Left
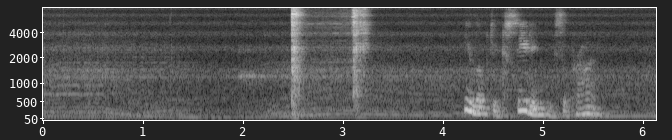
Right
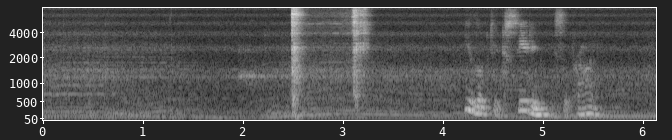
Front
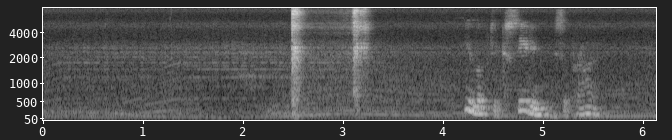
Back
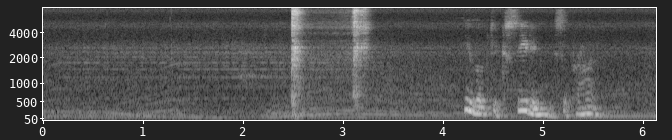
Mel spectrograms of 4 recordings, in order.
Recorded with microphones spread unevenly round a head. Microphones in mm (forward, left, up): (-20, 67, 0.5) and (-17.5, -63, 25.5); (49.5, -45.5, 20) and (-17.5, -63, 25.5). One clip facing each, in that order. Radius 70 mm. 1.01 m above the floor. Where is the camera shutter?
120° left, 1.5 m.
